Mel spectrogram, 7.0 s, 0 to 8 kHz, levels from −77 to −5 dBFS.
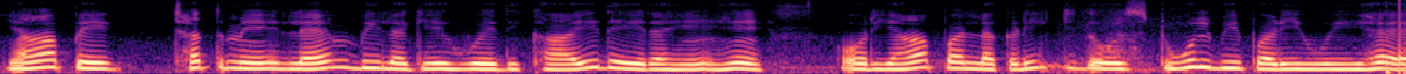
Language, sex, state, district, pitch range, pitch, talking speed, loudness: Hindi, male, Rajasthan, Jaipur, 215-250 Hz, 230 Hz, 195 wpm, -12 LUFS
